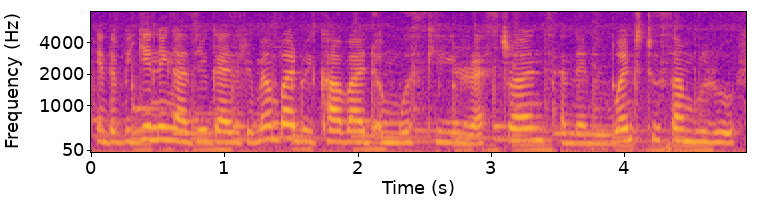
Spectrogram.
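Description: A woman's voice: fairly high pitch, fairly even intonation, brisk, crowd noise. A young woman, hosting a casual travel vlog and touring a treehouse rental, chatty and bubbly, laughing often. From Kenya. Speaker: vlogger, channel host. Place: treehouse holiday rental, partly outdoors.

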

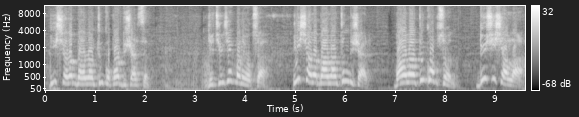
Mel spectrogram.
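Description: A man with a Turkish accent giving excited, animated commentary while playing a football video game, repeating short cries at the screen. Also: very high-pitched. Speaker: gaming YouTuber. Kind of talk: excited live gameplay commentary.

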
